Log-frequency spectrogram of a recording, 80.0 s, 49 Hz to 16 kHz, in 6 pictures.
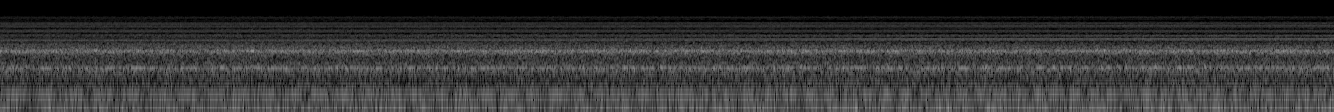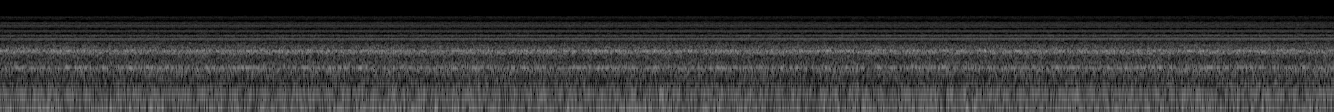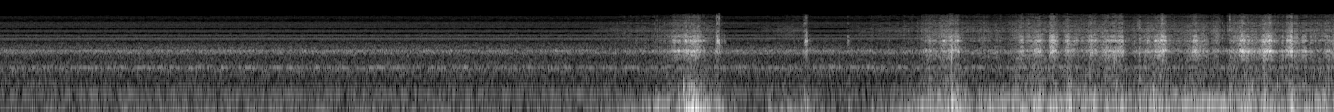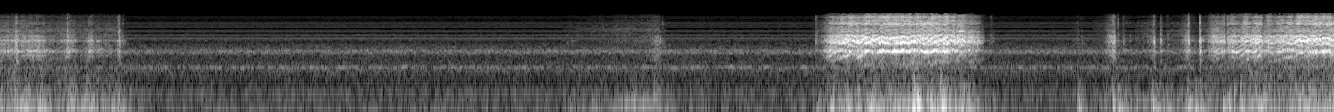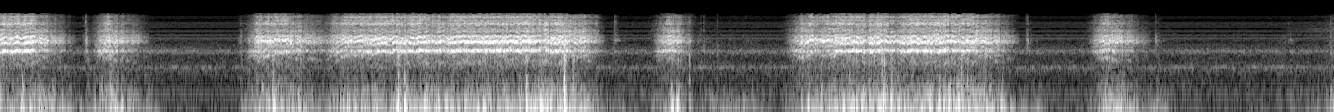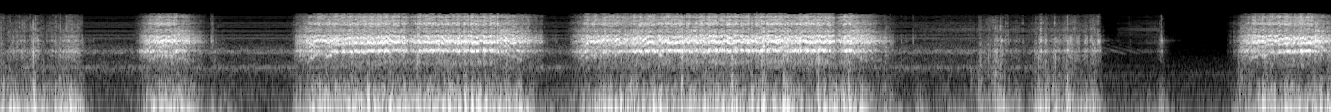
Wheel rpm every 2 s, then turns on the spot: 0, 0, 0, 0, 0, 0, 0, 0, 0, 0, 0, 0, 0, 0, 0, 0, 0, 0, 20, 20, 10, 0, 0, 10, 90, 10, 90, 30, 110, 80, 50, 80, 0, 10, 40, 120, 110, 90, 10, 40.
36-42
